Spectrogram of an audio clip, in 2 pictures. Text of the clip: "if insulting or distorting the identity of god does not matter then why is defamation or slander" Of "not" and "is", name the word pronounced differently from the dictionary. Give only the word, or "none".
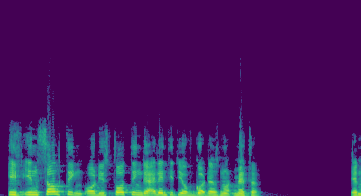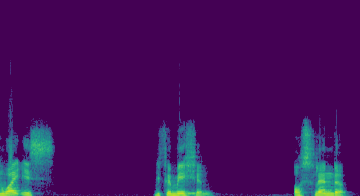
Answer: is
